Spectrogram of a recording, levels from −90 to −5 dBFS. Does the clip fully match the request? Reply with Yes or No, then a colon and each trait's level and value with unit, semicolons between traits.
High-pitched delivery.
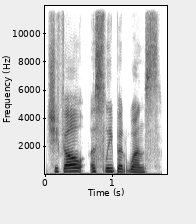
Yes: high, 205 Hz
